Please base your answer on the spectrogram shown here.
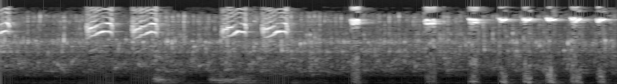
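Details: Kolibri ninja sunbird, used as a lure to make young birds sing: a few high swooping chevron notes, then a steady run of short sharp high chips about three a second, over trickling water.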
